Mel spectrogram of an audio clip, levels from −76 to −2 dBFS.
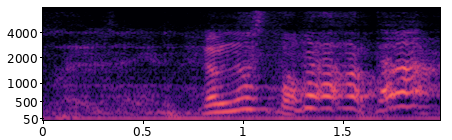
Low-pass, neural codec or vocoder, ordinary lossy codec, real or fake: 7.2 kHz; codec, 16 kHz, 0.5 kbps, FunCodec, trained on LibriTTS, 25 frames a second; none; fake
